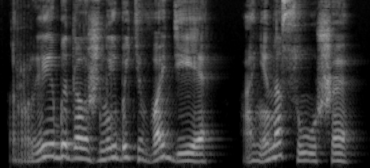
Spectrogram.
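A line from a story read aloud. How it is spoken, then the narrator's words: Grumbling. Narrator (Russian): продолжал ворчать хамелеон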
